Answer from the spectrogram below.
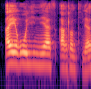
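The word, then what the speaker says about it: Aerolíneas Argentinas: Aeroline 1 comment ça se prononce ? Aérolineas Argentinas très bien.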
